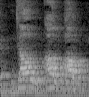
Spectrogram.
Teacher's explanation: অর্থাৎ আকার আর ও দুটো একসাথে উচ্চারিত হয়। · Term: যৌগিক স্বরধ্বনি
